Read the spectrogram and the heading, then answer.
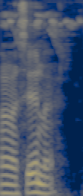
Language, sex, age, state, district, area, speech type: Tamil, male, 18-30, Tamil Nadu, Nagapattinam, rural, spontaneous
